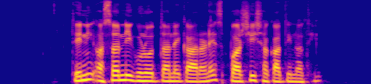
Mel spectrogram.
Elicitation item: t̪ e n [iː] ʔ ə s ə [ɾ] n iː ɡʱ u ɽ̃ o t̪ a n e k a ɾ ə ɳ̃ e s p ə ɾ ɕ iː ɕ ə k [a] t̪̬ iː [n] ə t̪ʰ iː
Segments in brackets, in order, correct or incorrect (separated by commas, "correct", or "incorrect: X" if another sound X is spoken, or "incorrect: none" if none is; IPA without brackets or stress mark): correct, correct, correct, correct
